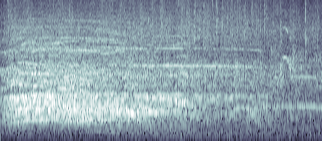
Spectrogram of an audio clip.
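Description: A crowd bursts into loud, sustained applause mixed with whoops and high-pitched cheers, the clapping a dense continuous roar that eases slightly toward the end.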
